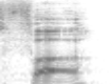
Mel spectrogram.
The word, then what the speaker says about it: pho: You're a foe? – That's what Steven thinks. – Isn't that like a Vietnamese dish? Foe? – I think it's pho, but yeah. – Pho? – That's how you pronounce it.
